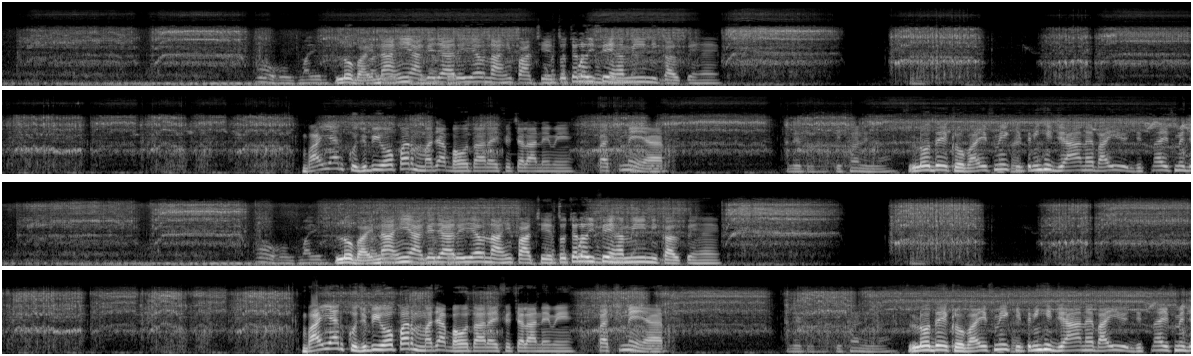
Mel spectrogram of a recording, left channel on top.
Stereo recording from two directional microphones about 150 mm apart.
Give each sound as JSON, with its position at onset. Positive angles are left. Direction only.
{"t": 1.5, "sound": "a sound", "side_deg": -5}
{"t": 3.3, "sound": "speech", "side_deg": -30}
{"t": 7.2, "sound": "drill", "side_deg": -10}
{"t": 8.9, "sound": "a sound", "side_deg": 0}
{"t": 11.1, "sound": "mechanisms", "side_deg": -30}
{"t": 13.8, "sound": "a sound", "side_deg": -25}
{"t": 14.9, "sound": "speech", "side_deg": -35}
{"t": 19.8, "sound": "speech", "side_deg": 0}
{"t": 20.9, "sound": "speech", "side_deg": -25}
